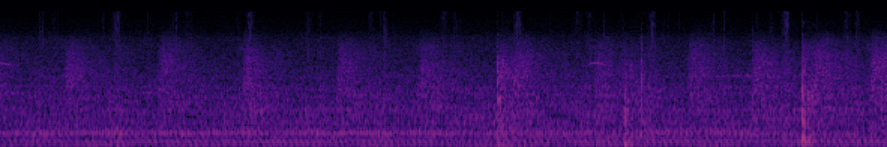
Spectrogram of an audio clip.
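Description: Volleyball being struck and bouncing on a concrete court: three sharp thuds about five, six and eight seconds in, over a steady hum.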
